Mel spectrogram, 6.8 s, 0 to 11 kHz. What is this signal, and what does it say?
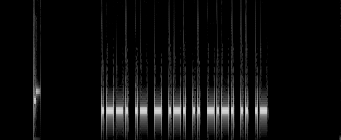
Morse code, heard as a keyed tone, about 25 wpm, 700 Hz. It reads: PATRICIA
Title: USA Common Names - 25wpm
